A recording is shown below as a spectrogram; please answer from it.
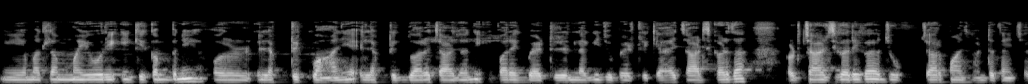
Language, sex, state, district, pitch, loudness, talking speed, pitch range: Garhwali, male, Uttarakhand, Uttarkashi, 110 Hz, -17 LUFS, 185 wpm, 105-115 Hz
